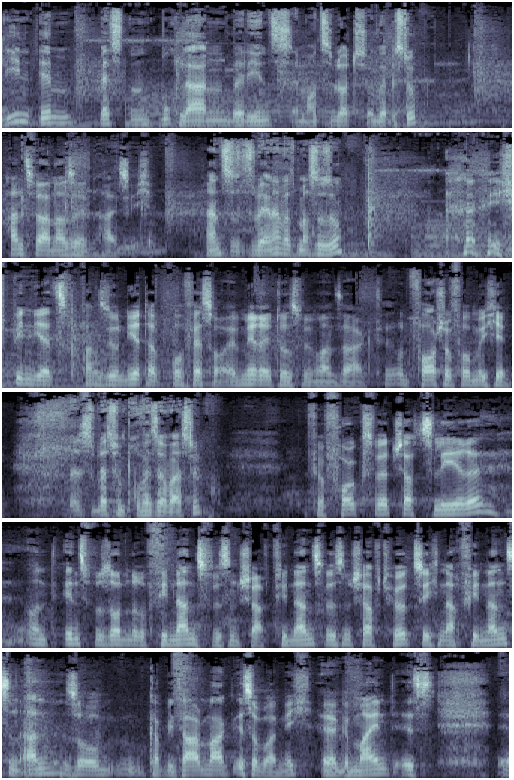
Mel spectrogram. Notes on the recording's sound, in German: November 2019 in der Berliner Buchhandlung "Ocelot" aufgezeichnet.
